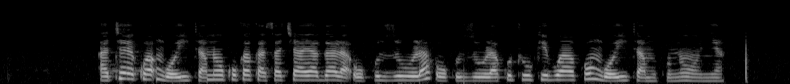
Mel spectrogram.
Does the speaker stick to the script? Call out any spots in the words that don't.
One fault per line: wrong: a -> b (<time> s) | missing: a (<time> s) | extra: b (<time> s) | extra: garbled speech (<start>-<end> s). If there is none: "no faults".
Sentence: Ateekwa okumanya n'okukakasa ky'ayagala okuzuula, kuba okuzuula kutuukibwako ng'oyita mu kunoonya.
wrong: okumanya -> ng'oyita (1.6 s)
missing: kuba (4.2 s)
